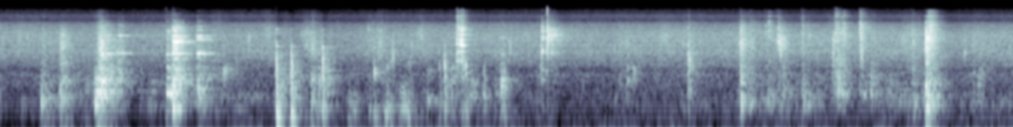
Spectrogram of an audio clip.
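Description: A jar lid clicks and rattles as it is twisted.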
